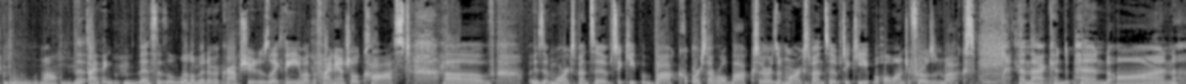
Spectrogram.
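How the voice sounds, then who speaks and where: Low-voiced New woman podcasting casually. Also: moderate pace. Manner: informal, rambling, thinking aloud. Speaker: podcast host. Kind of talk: casual solo podcast monologue.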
